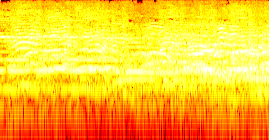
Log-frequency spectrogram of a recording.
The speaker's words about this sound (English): And divisive that they boo her, too. Whoa, they're booing her.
